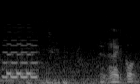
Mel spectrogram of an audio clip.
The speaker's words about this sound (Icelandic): Það sé einhver hérna. Ja, ja. Það er dingla.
